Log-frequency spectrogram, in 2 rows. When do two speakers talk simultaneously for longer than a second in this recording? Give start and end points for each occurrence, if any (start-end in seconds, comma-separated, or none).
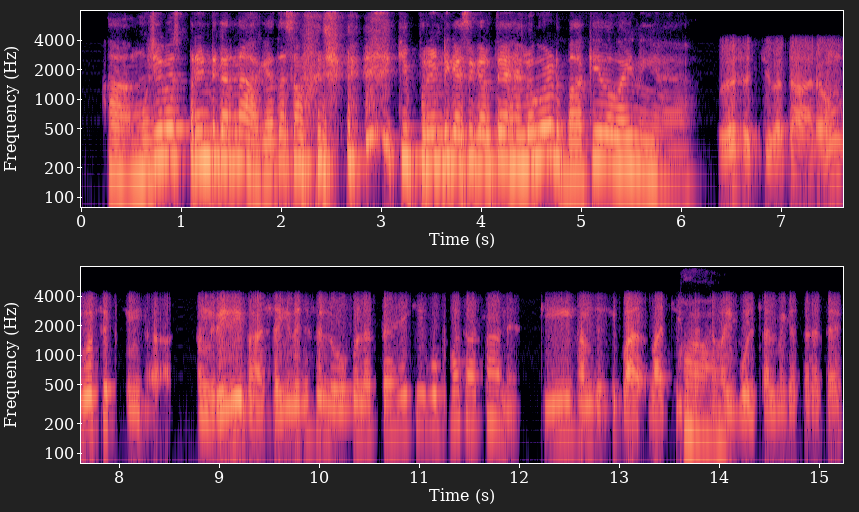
none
